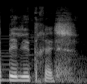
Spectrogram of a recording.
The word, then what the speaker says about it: Beletreche: Ça se prononce Belletrèche.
